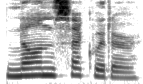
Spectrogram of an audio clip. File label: "non sequitur", American English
